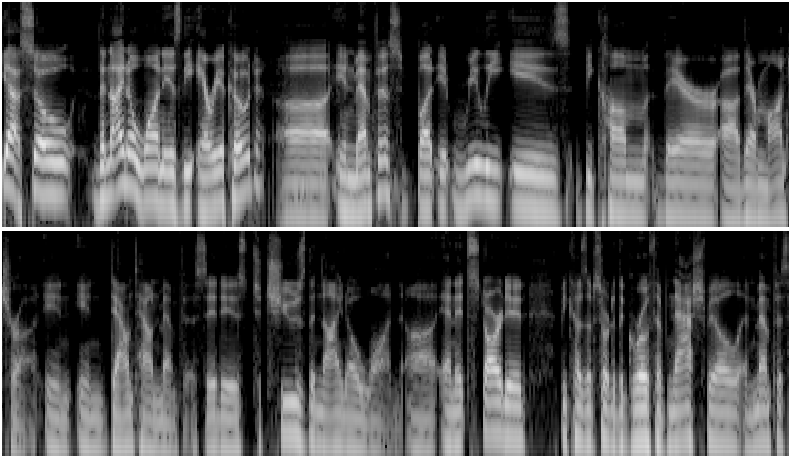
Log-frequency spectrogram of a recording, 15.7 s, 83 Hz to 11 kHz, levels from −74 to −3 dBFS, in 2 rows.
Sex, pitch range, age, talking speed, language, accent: male, 100-130 Hz, 30-49, 170 wpm, English, American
